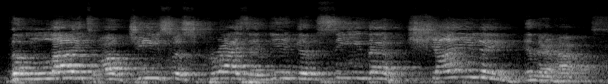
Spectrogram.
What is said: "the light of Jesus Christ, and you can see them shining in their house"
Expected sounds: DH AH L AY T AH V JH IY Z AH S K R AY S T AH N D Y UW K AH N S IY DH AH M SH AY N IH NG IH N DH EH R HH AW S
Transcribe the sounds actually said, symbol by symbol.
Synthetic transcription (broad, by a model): DH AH L AY T AH V JH IY Z AH S K R AY S T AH N Y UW K AH N S IY DH AH M SH AY N IH NG IH N DH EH R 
